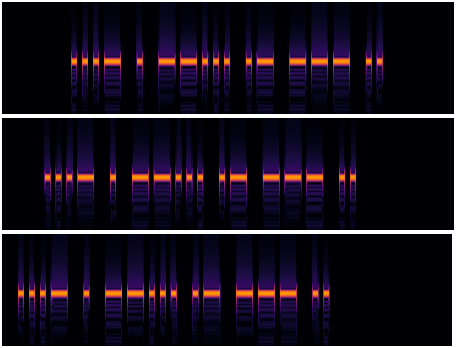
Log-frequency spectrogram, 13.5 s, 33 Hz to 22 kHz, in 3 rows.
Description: Morse code, heard as a keyed tone, about 22 wpm, 700 Hz. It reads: VE7AOI VE7AOI VE7AOI
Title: DXCC-100 Call Signs - 6 Characters - Repeated 3x - 22wpm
